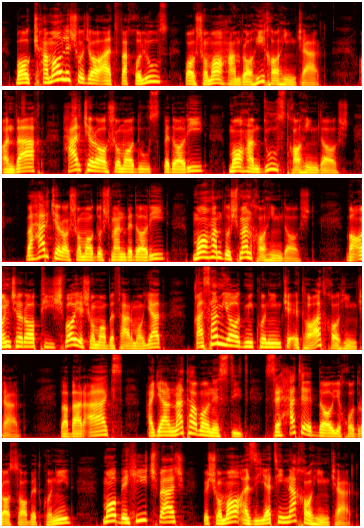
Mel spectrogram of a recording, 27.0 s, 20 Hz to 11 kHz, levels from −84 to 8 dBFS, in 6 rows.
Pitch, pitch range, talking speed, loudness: 125 Hz, 110-165 Hz, 150 wpm, -15 LUFS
